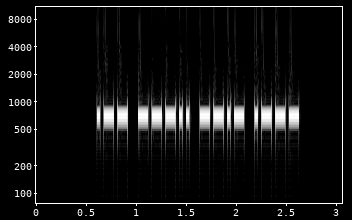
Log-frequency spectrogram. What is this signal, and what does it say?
Morse code, heard as a keyed tone, about 46 wpm, 700 Hz. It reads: W8QJ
